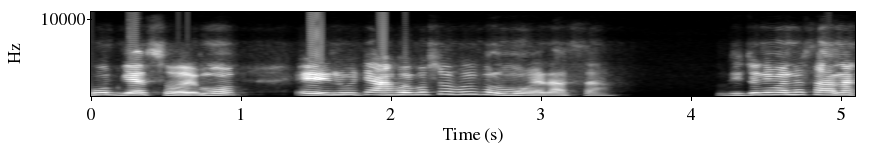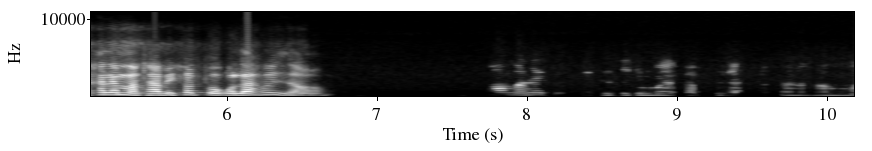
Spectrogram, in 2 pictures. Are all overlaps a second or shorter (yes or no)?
yes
